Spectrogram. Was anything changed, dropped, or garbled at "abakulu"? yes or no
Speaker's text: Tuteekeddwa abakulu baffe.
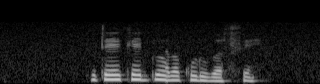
no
